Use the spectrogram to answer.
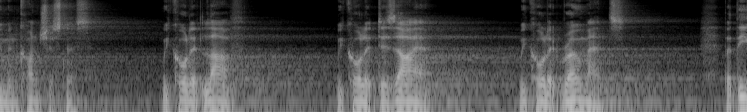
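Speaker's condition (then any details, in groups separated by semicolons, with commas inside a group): No condition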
